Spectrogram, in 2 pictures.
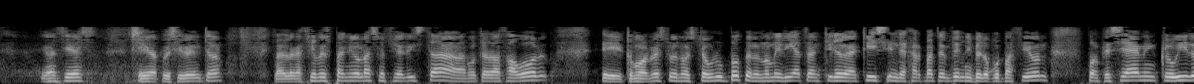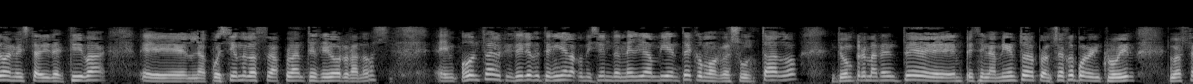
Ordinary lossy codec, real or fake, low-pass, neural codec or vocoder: MP3, 24 kbps; fake; 7.2 kHz; codec, 16 kHz, 1 kbps, FunCodec, trained on Chinese and English, 50 frames a second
